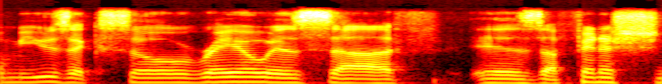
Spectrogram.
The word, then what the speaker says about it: Reijo: social media yeah it's Rayo music so rayou is is a finished name so it's spelt a little bit different REI Jo so rails the J is silent so rail music Instagram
